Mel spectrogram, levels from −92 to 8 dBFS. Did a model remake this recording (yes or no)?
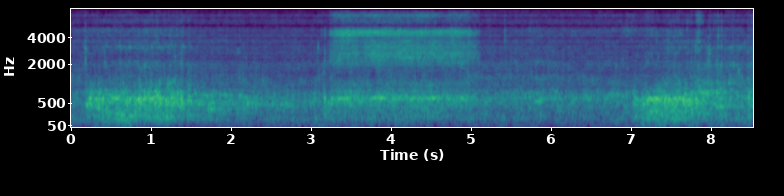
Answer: yes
